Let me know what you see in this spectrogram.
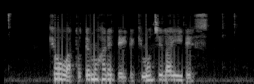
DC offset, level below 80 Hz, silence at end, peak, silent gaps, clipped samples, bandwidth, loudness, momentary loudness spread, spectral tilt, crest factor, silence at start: under 0.1%; -52 dBFS; 0.45 s; -10 dBFS; none; under 0.1%; 11.5 kHz; -24 LUFS; 12 LU; -4.5 dB/octave; 16 dB; 0.1 s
